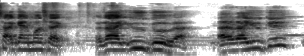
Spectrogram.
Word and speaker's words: Ryugu: Ryugu. It's spelled R-Y.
